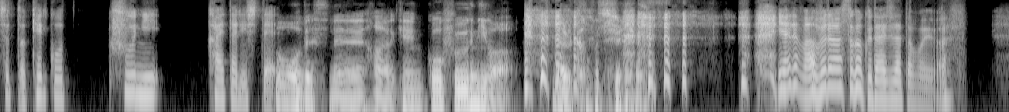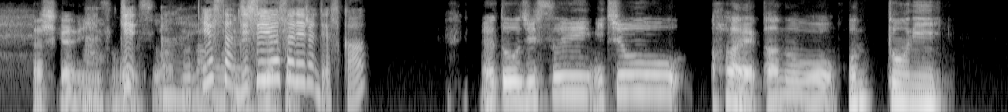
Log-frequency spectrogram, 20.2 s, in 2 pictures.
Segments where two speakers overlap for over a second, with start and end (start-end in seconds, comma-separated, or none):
10.9-13.1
